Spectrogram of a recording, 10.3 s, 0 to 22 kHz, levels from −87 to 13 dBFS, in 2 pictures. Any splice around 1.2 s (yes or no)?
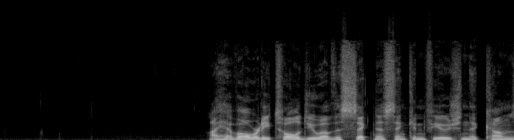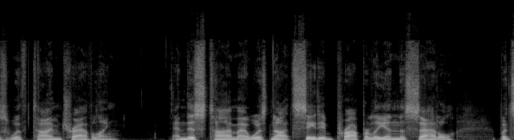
no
